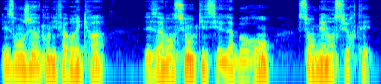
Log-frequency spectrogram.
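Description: A man's voice: lowish voice, a little fast, mellow, close to an everyday voice. A man voicing a ruthless American billionaire in an audiobook, speaking with bitter scorn and threats of revenge. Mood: scornful. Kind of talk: audiobook character reading.

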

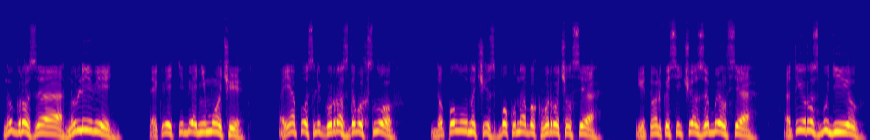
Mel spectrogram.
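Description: A man voicing a loud, scoffing blacksmith. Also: high-pitched, sing-song, normal speed, dry recording, studio quality, voice pushed up, heavily acted. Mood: grumbling. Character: bold, mocking chained blacksmith master, adult man.

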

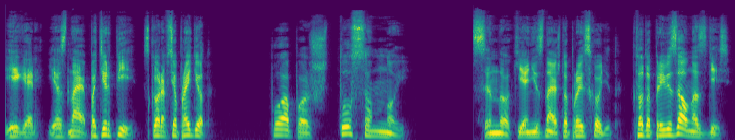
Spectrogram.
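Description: A man's voice: mid-range voice, animated, a little slow, a bit bright, no room sound, clean studio sound. A man voicing a tough middle-aged father held captive, firm and reassuring.

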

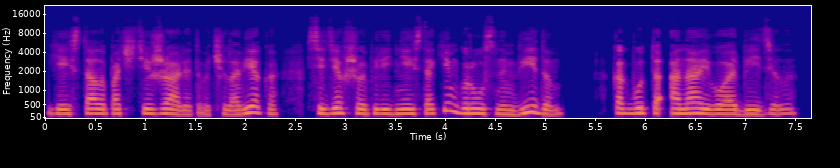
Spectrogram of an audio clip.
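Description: A woman narrates a novel in an even, measured manner. Her voice sits a little low. The recording is dry and close, with no room sound. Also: no echo. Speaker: audiobook reader. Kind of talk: scripted narration.

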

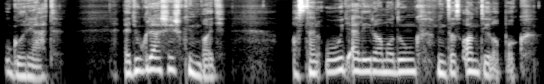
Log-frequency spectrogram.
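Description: A man's voice: on the high side, mellow, slightly rough, pitched above the performer's own voice. A man voicing a grave, earnest old ship's doctor. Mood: urgent. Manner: earnest, scolding, pleading. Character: grave kindly older male ship's doctor.

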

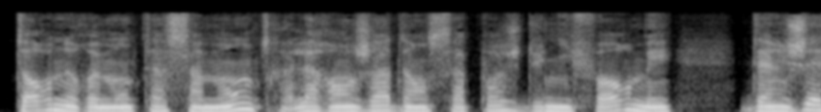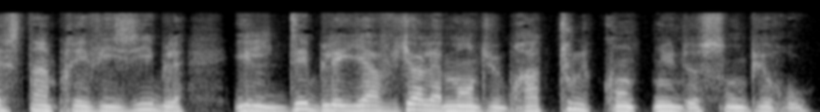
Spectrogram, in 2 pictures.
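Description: A male narrator reads a novel aloud in a measured, even storytelling manner. His voice is mid-pitched and husky, recorded close and dry. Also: no room sound. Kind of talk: audiobook reading.

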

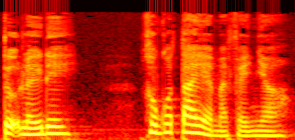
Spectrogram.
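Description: A woman's voice: on the low side, expressive, a little fast, dark tone, breathy edge. A woman reading a story, voicing a cruel, two-faced young woman who scolds a child harshly. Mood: harsh scolding.

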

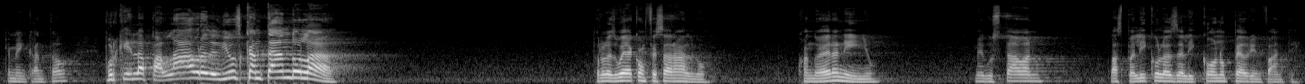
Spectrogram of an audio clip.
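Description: A man's voice: a little high, lively intonation, a little slow, long pauses, long reverb tail. A man preaching a sermon in as pastor, explaining scripture point by point. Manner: preaching with sung quotes of songs.

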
